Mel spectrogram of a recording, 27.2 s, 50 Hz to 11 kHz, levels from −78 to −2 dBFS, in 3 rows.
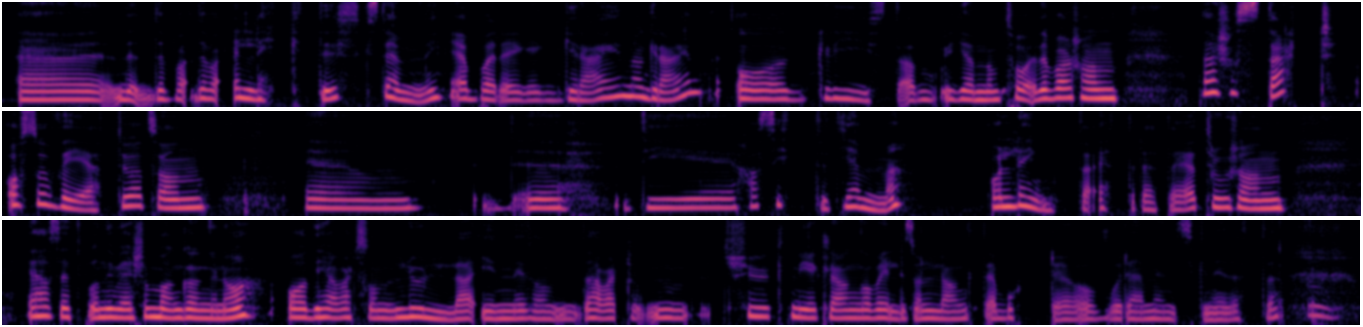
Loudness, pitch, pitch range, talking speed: -36 LUFS, 230 Hz, 210-250 Hz, 170 wpm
